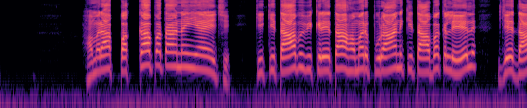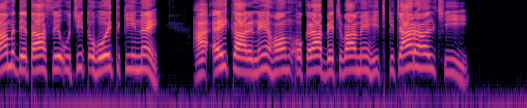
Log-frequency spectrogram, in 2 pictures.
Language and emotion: Maithili, fearful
